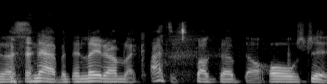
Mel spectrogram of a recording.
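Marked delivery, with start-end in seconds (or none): none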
